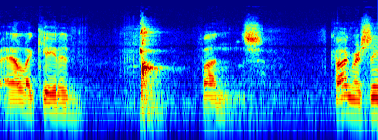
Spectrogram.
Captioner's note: cork Pops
